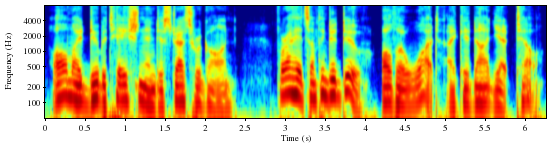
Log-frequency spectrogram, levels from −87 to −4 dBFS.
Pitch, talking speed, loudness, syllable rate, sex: 105 Hz, 190 wpm, -16 LUFS, 5.3 syllables/s, male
